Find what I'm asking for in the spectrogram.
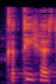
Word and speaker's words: Cotija: It was pork belly burn-ins, a little cajita cheese. Did I say that right? – Cotija cheese.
